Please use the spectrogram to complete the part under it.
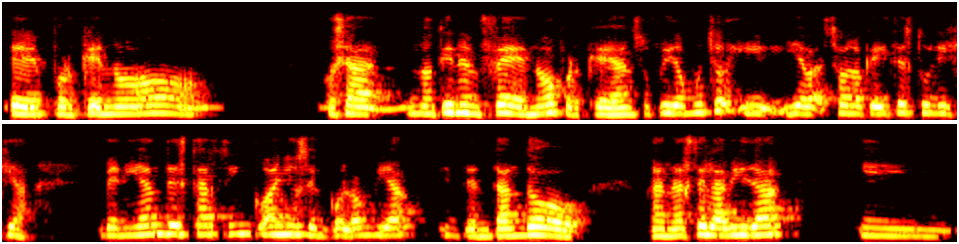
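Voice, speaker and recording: Española moderadora, audio apagado. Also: female voice, mid-range voice, steady tone, slow pace, darkish tone, highs cut off. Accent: Spanish from Spain. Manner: reflective, searching for words. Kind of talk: webinar panel talk.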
